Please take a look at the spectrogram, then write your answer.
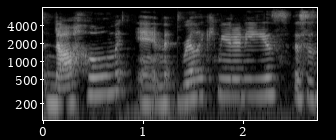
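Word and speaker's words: Nahum: that out as well name is typically pronounced na home in rayleigh communities this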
